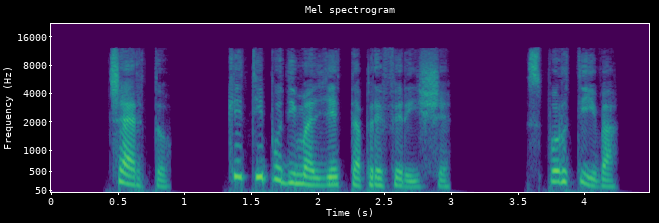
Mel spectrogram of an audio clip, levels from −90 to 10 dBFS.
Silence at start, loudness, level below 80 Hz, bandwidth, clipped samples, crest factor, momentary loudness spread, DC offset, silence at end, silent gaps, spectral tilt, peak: 0.45 s; -22 LUFS; -52 dBFS; 12.5 kHz; under 0.1%; 18 dB; 11 LU; under 0.1%; 0.25 s; 1.03-1.28 s, 3.17-3.55 s; -4 dB/octave; -4 dBFS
